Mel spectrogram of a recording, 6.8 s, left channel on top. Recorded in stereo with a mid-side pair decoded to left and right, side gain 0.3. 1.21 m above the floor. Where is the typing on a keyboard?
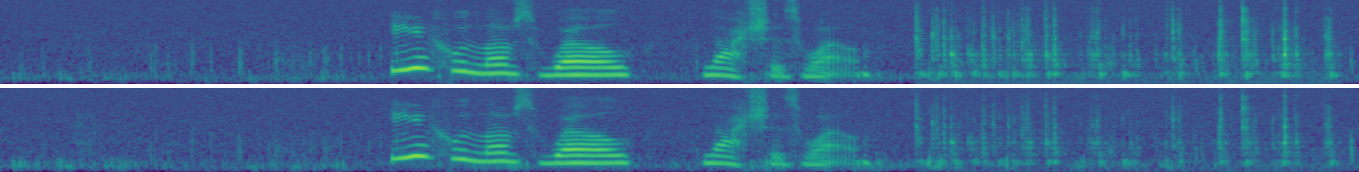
65° left.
